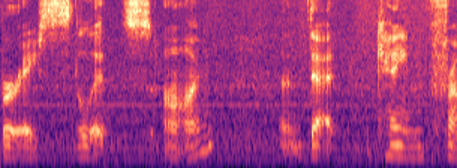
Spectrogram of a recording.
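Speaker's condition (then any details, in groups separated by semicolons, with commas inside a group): Essential tremor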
